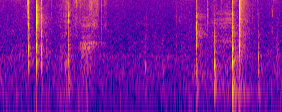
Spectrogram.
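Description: Scattered sharp plastic clicks and snaps from a plastic trim tool prying the centre pin out of a plastic push-pin clip under a car's front bumper cover: a couple early, then a quick cluster near the end.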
